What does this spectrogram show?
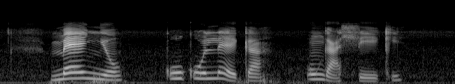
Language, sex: Xhosa, female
